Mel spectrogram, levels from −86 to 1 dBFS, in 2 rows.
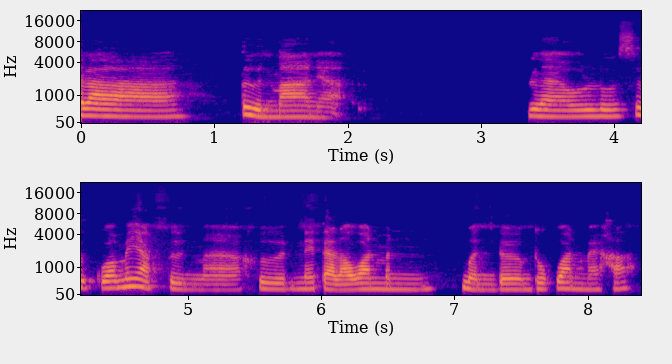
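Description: Speech, with no technical fault heard anywhere in the recording. There is nothing to place in time and no cause to trace.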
